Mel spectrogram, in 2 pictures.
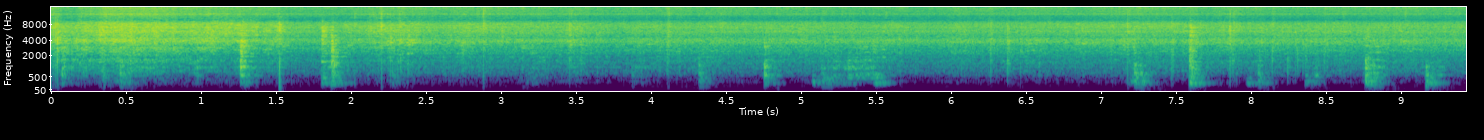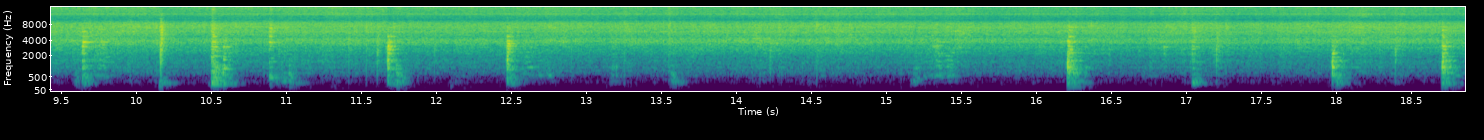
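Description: Onions with salt and curry leaves sizzle steadily in a pan, with sharp, irregular scrapes and knocks of a spoon stirring them through the frying, all close and without talk.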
